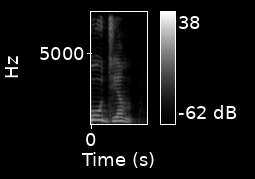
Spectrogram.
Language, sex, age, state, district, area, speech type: Tamil, female, 30-45, Tamil Nadu, Cuddalore, urban, read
